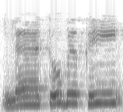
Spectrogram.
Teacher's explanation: قلقل الباء لأنها عليها السكون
